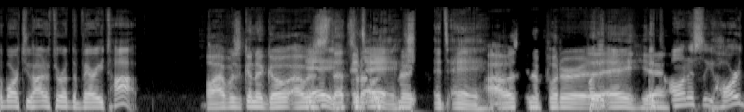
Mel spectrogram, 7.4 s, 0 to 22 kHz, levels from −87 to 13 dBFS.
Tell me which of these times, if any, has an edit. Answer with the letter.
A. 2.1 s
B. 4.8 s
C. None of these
A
